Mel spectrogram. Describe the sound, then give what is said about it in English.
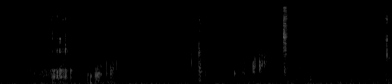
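Someone takes a sip of a drink: soft slurping and wet mouth clicks, then a swallow and a few scattered smacks. “hold on, let me take a sip.”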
